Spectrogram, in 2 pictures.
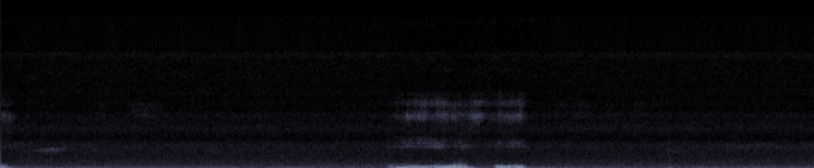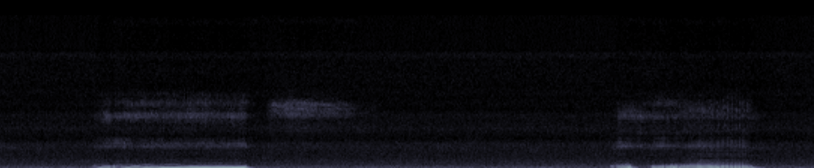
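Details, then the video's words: Loud, deep, rattling snores from Milo, a female French Bulldog sleeping in bed. Three long grumbling breaths come roughly every four seconds, the first ending in a brief extra snort. "Frenchie love and her snores"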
